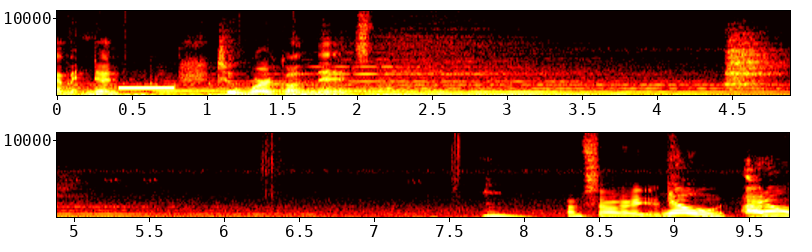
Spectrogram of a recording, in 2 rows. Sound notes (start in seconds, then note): 4.4 sighs; 7.6 clears throat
